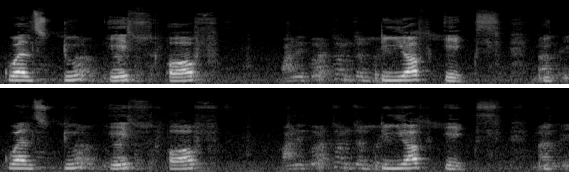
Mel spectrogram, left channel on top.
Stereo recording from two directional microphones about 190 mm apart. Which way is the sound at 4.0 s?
50° left (ahead or behind).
